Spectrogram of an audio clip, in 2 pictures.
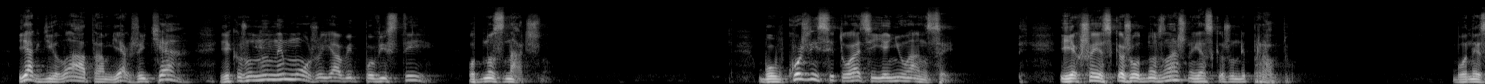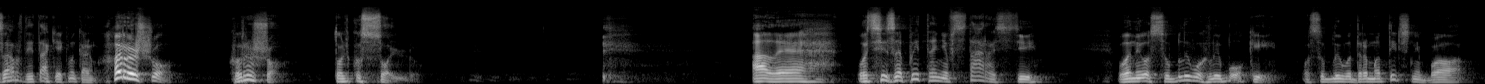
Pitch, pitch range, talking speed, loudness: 135 Hz, 120-160 Hz, 100 wpm, -23 LUFS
